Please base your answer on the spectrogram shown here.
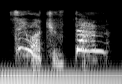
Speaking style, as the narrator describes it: she screamed

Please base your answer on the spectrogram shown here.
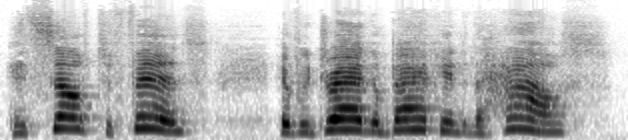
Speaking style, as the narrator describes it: Ginny panted

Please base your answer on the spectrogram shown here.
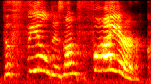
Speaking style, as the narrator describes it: cried Finn

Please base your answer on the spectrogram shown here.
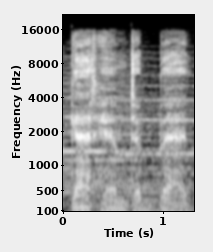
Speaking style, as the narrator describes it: he said wearily

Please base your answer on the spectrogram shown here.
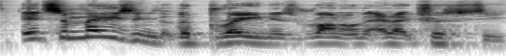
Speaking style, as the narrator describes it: Quentin said

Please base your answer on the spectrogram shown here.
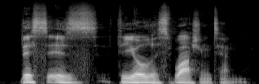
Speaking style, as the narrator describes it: Penelope says, somewhat hesitantly

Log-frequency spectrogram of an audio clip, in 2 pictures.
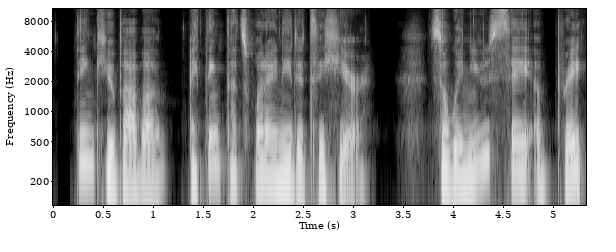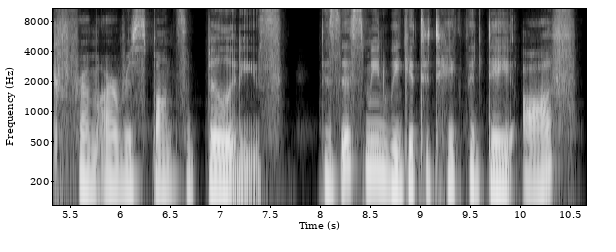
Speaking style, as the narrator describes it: asked Abdullah

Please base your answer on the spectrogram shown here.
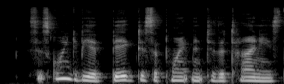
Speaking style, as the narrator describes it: the professor sighed

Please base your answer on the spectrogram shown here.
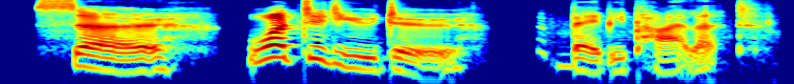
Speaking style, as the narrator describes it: he asked, not slurring nearly enough for a man on his third round of a golden elixir called Valorous Grain

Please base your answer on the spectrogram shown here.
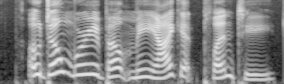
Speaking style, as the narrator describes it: Jack responded brightly

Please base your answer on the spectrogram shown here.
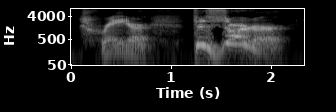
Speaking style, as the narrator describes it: bellowed again

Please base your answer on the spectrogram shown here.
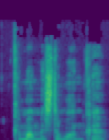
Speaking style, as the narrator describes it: she said

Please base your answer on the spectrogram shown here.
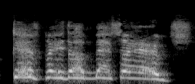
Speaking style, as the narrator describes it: the brigade commander roared out

